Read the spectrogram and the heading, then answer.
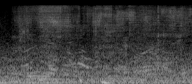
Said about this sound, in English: Caitlin's telling me that I eat really audibly.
